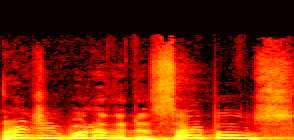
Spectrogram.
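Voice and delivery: put-on very high little girl voice. Retelling the crucifixion story, the speaker voices a little girl: little girl voice. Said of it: "That's my best girl voice".

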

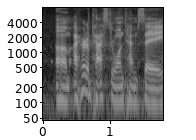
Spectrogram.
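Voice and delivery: ordinary delivery

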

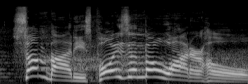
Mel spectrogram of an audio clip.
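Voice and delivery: blurted, loud, high-pitched put-on announcer voice. Telling a pool story, the speaker quotes their son, retelling his loud outburst. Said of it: "in a loud voice goes".

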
